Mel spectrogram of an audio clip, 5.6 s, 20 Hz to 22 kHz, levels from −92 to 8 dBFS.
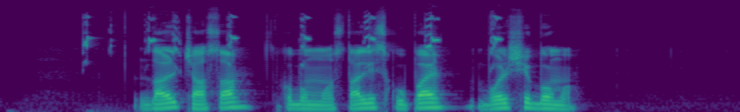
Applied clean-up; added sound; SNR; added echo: none; Bird; 11 dB; none.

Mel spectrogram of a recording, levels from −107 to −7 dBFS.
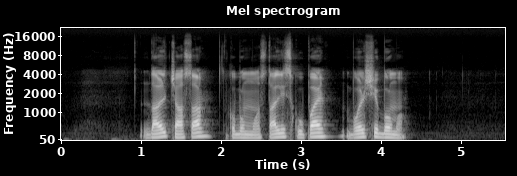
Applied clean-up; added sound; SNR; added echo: none; none; none; none.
